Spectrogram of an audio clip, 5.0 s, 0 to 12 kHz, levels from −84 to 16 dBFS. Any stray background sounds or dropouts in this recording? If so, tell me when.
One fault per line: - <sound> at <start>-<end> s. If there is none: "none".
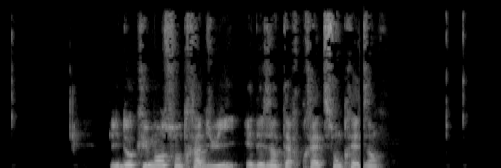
- dropout at 3.6-3.6 s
